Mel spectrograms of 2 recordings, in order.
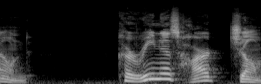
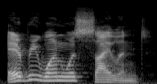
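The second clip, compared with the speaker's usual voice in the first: usual speaking voice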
